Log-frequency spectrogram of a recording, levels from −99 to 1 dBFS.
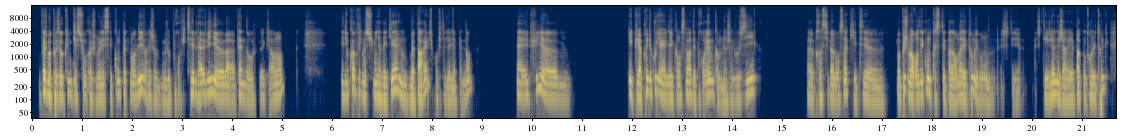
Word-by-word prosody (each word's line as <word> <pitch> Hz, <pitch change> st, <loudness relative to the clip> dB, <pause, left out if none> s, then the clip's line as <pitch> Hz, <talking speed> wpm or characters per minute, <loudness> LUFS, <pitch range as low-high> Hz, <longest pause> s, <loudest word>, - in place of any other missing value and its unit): en -, -, -19 dB
fait 160 Hz, -, +8 dB
je -, -, 0 dB
me 130 Hz, -, +6 dB
posais 120 Hz, +1 st, +1 dB
aucune 140 Hz, +3 st, -2 dB
question 125 Hz, -1 st, -1 dB
quoi 115 Hz, -, -4 dB
je 110 Hz, 0 st, -8 dB
me 110 Hz, -, -1 dB
laissais 110 Hz, -1 st, -3 dB
complètement 140 Hz, -3 st, -2 dB
vivre 155 Hz, 0 st, +5 dB
et 115 Hz, -, -6 dB
je 110 Hz, -, -6 dB
m 100 Hz, -, -9 dB
je 105 Hz, -, -3 dB
profitais 140 Hz, +8 st, -2 dB
de 135 Hz, -, -5 dB
la 130 Hz, -, +5 dB
vie, 150 Hz, +2 st, +5 dB
heu, 115 Hz, -1 st, +4 dB
bah, 110 Hz, -2 st, +4 dB
à -, -, -2 dB
pleines 125 Hz, -3 st, +1 dB
dents, 105 Hz, -1 st, -3 dB
ouais 115 Hz, -1 st, -7 dB
clairement 120 Hz, -, -3 dB, 1.1 s
et 125 Hz, -, -3 dB
du 125 Hz, +1 st, -3 dB
coup -, -, +1 dB
après 160 Hz, -3 st, +3 dB
je -, -, -8 dB
me 125 Hz, -, -1 dB
suis 120 Hz, -, -1 dB
mis 120 Hz, -, +1 dB
avec 110 Hz, 0 st, -1 dB
elle, 170 Hz, -1 st, +6 dB
donc, 115 Hz, -5 st, -1 dB
bah, 110 Hz, 0 st, +1 dB
pareil 110 Hz, 0 st, +4 dB
je -, -, -11 dB
profitais 115 Hz, -1 st, -11 dB
de 105 Hz, -, -8 dB
la 105 Hz, -, -2 dB
vie 100 Hz, -, -3 dB
à -, -, -8 dB
pleines -, -, -12 dB
dents -, -, -3 dB, 0.9 s
et 125 Hz, -1 st, 0 dB
et -, -, -3 dB
puis, 170 Hz, +8 st, -1 dB
hem 115 Hz, -5 st, +1 dB, 1.2 s
et -, -, +3 dB
puis -, -, +1 dB
après 165 Hz, -, +4 dB
du 150 Hz, -, 0 dB
coup 170 Hz, -, -1 dB
il 155 Hz, -, +1 dB
y -, -, +5 dB
a 125 Hz, -, +3 dB
il 115 Hz, -, -3 dB
y -, -, +1 dB
a 120 Hz, -, +1 dB
commencé 120 Hz, +5 st, -4 dB
à -, -, +2 dB
avoir 130 Hz, -, +2 dB
des 115 Hz, -, -1 dB
problèmes 125 Hz, +5 st, 0 dB
comme 110 Hz, -4 st, -5 dB
la 100 Hz, -, -6 dB
jalousie. 110 Hz, +9 st, -2 dB, 1.1 s
Heu, 110 Hz, -2 st, -3 dB
principalement 115 Hz, -2 st, -2 dB
ça 140 Hz, +5 st, 0 dB
qui 140 Hz, -6 st, -11 dB
était, 110 Hz, +3 st, -5 dB
heu 100 Hz, -2 st, -3 dB, 0.3 s
en 115 Hz, -, +2 dB
plus -, -, +3 dB
je 130 Hz, -, -3 dB
me 120 Hz, -, +9 dB
rendais 120 Hz, +2 st, +4 dB
compte 155 Hz, -1 st, +4 dB
que -, -, -3 dB
c'était 110 Hz, +2 st, -4 dB
pas 105 Hz, +1 st, 0 dB
normal 110 Hz, +3 st, +2 dB
et 110 Hz, -, +2 dB
tout -, -, -2 dB
mais 115 Hz, -, +2 dB
bon, 105 Hz, -2 st, -4 dB
heu, 100 Hz, 0 st, -14 dB
j'étais, -, -, -13 dB
heu, -, -, -12 dB, 0.3 s
j'étais 110 Hz, -, -4 dB
jeune 135 Hz, +1 st, +3 dB
et -, -, +2 dB
j'arrivais 105 Hz, -1 st, +1 dB
pas 110 Hz, -, +2 dB
à -, -, -3 dB
contrôler 115 Hz, 0 st, -3 dB
le 115 Hz, -, -3 dB
truc 175 Hz, +8 st, -4 dB
115 Hz, 290 wpm, -23 LUFS, 110-130 Hz, 1.2 s, me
